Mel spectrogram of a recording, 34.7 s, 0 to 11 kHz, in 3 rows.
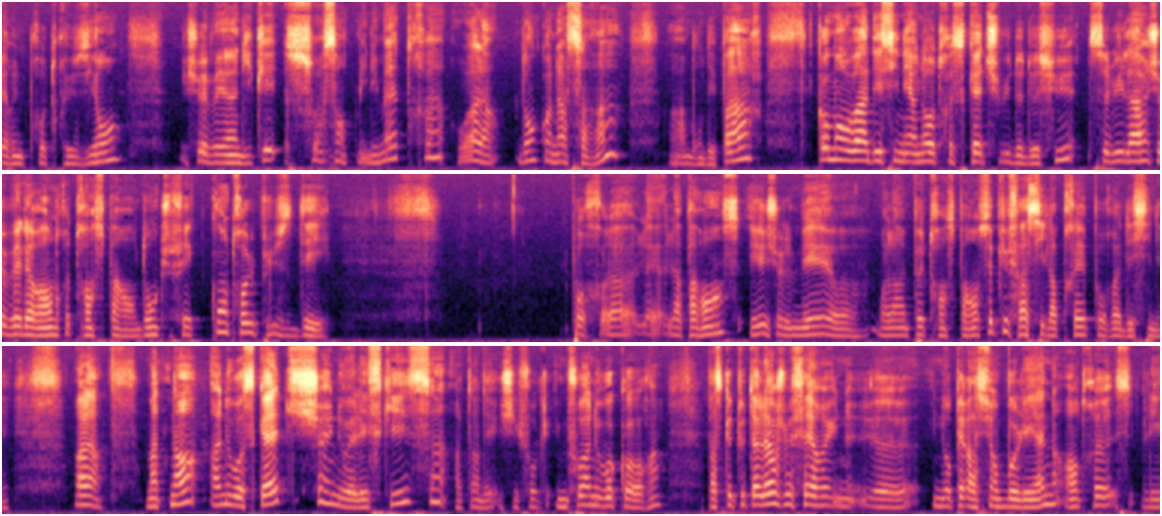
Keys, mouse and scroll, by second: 0.5 click, 2.8-3.8 typing, 4.2 click, 5.1-7.5 drag, 8.4 click, 9.1 right click, 10.9 click, 15.3 ctrl+d, 18.5-20.0 drag, 20.2 click, 20.8-22.0 drag, 23.2 2, 23.8 scroll down 2, 24.3 right click, 26.5 click, 27.7 click, 28.5 click.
